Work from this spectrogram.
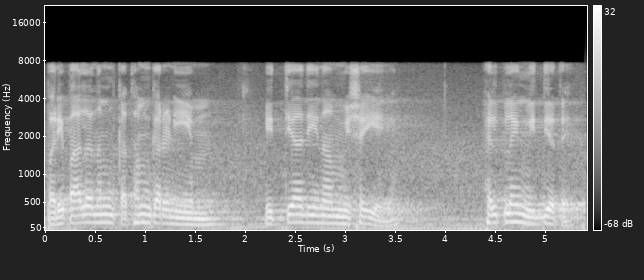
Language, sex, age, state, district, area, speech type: Sanskrit, male, 18-30, Karnataka, Chikkamagaluru, rural, spontaneous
